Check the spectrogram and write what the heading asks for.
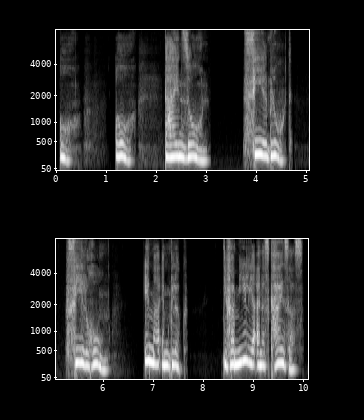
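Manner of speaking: understated ecstatic prophecy in broken fragments; rapt, disjointed stammering. A narrator's reading. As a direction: let each fragment burst out separately, with mild fervor. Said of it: "Er stammelte mit begeisterter Miene folgende Worte ohne Zusammenhang".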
